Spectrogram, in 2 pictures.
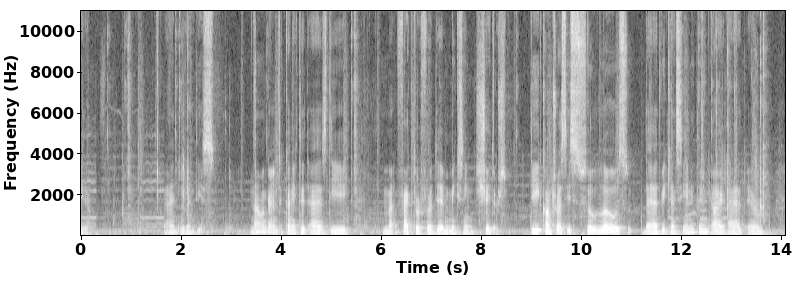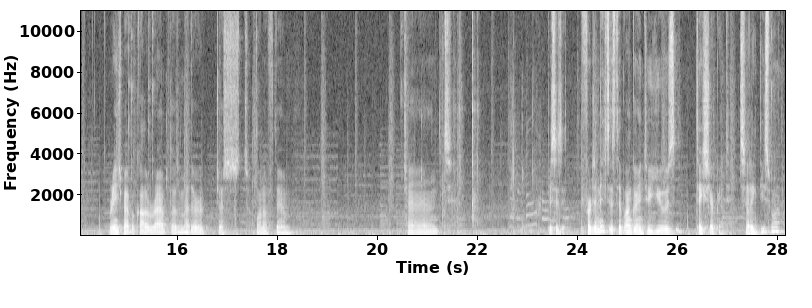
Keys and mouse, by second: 0.5 click, 1.9 click, 2.0 x, 3.7 click, 7.7 click, 8.6 click, 10.2 shift+middle click, 11.3 drag, 12.6 click, 12.8 shift+a, 15.4 click, 15.5 typing, 17.6-20.5 drag, 21.9 KP_0.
